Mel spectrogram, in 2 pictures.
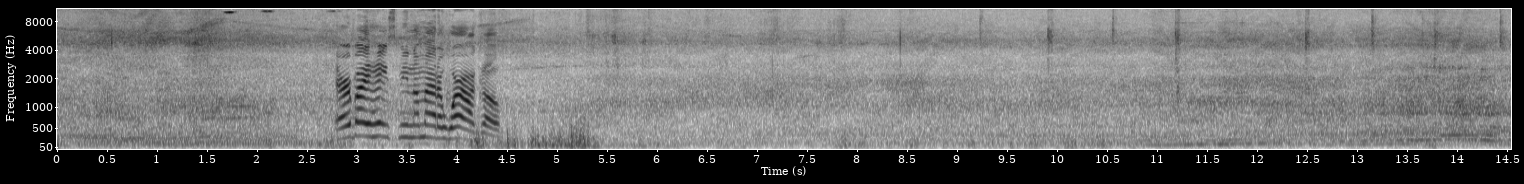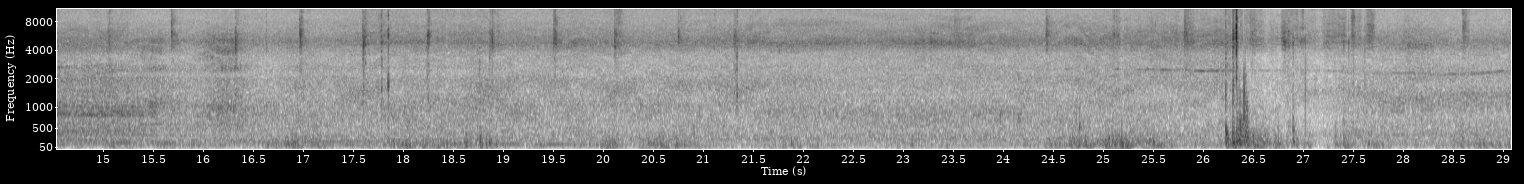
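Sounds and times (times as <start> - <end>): road traffic passing: 0.0 - 29.0
vehicle engine: 0.0 - 29.0.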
